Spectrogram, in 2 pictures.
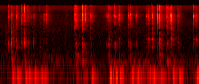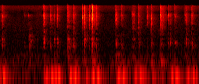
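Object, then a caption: Aluminium and plastic computer keyboard. Fingertips with long white-painted nails type on a slim wireless keyboard with a silver aluminium frame and black plastic chiclet keys, resting on a wooden table. Quick bursts of keystrokes come in short runs separated by brief pauses, each tap a crisp, bright click over a soft low thud that dies away almost instantly.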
